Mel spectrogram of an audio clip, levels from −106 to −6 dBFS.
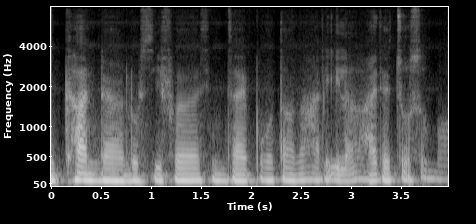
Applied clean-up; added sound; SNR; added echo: neural separator model SepFormer DNS4.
